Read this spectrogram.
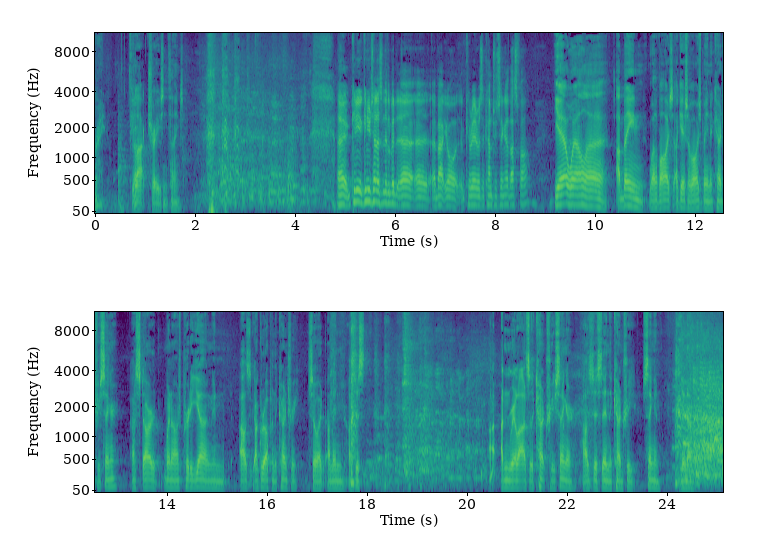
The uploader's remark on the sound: Edinburgh festival podcast: The Guardian Live at the Gilded Balloon. Live on stage.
